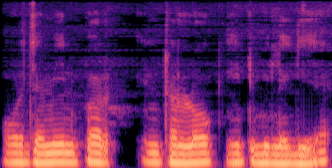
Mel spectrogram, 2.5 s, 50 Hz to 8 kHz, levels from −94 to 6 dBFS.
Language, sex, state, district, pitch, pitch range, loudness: Hindi, male, Uttar Pradesh, Saharanpur, 120 Hz, 115-120 Hz, -13 LUFS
